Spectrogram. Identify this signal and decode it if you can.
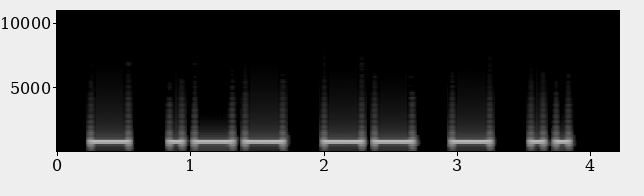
Morse code, heard as a keyed tone, about 13 wpm, 800 Hz. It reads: TWMTI
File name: LEZIONI / 3 MWRO / 3 MWR 12wpm 1711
